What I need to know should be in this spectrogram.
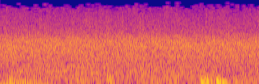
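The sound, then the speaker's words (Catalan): Applause for an accordion player: a dense, even wash of clapping that stays at a steady level for the whole moment, with a slight swell near the end. “Aquest és un aplaudiment per Jaume Molló, no?”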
